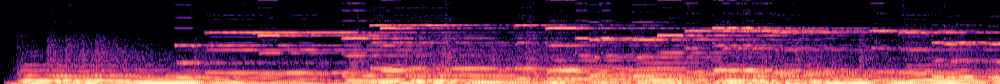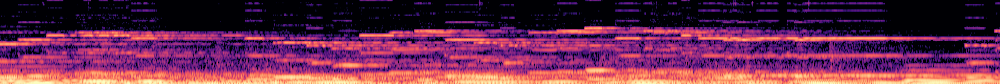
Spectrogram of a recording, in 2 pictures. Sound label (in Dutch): orgel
